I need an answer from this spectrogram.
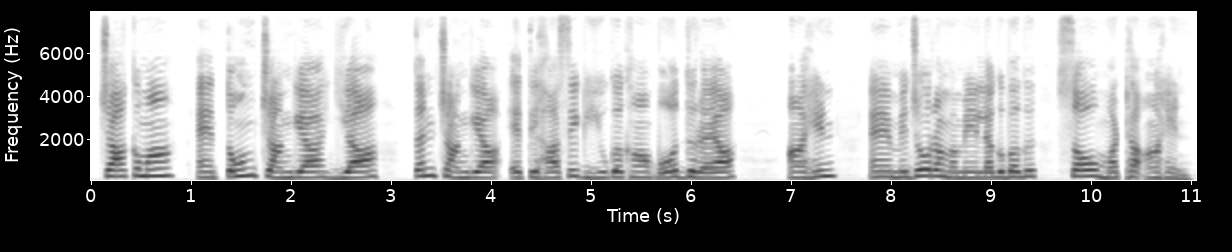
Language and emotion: Sindhi, neutral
